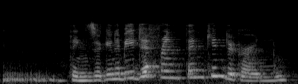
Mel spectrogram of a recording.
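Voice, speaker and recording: A woman hosting storytime, reading a picture book aloud in an expressive, exaggerated way with drawn-out words. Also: a little high, reverberant, dull audio. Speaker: children's storytime host and reader.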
